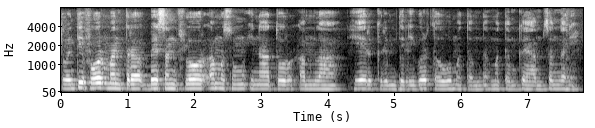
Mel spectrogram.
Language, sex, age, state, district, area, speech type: Manipuri, male, 45-60, Manipur, Tengnoupal, urban, read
